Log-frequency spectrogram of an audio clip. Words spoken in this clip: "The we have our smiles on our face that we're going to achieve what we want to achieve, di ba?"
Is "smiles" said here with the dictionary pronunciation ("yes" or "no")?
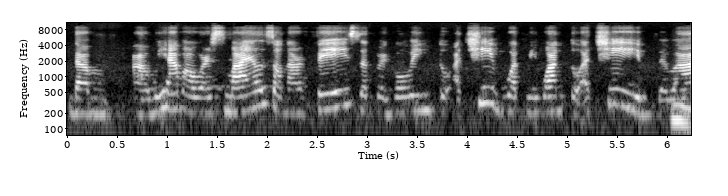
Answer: no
